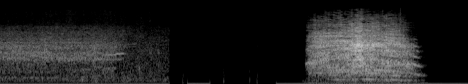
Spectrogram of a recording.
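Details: Griffon vulture (Gyps fulvus): a drawn-out breathy hiss fading away, silence, then a second, louder, rough hissing blast lasting about a second.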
